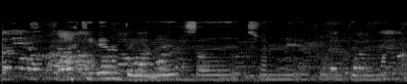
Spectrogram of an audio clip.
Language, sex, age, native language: Icelandic, female, 11, Icelandic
